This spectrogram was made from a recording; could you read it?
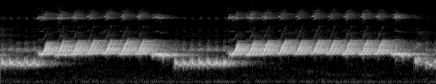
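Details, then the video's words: White-rumped shama delivering a loud, harsh song: two long trills of rapidly repeated notes, each run stepping down in pitch at its end, with a faint high buzzy overtone throughout. "Kicau murai Batu,Suara kasar"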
